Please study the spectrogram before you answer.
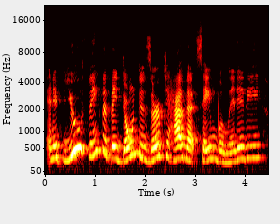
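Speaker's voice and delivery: ordinary delivery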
